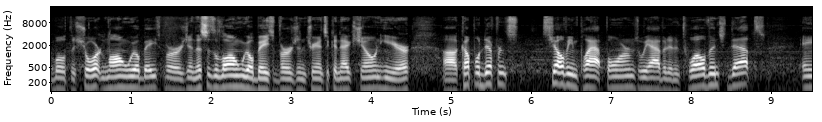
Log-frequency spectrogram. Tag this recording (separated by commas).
Speech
